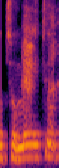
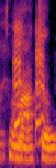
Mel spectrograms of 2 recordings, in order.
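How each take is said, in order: First: Tomato with "ay" in the middle; American pronunciation. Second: Tomato with "ah" in the middle; British-style pronunciation. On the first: Guest reassuring host about her accent, to-MAY-to. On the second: Guest reassuring host about her accent, to-MAH-to. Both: Shown as a demonstration. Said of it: "same thing".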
